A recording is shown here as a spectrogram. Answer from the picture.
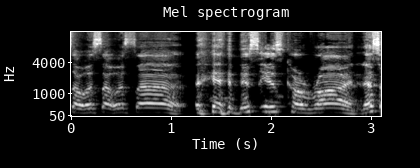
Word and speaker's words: Ka'ron: This is Karan. That's how you pronounce it, right? Karan, right? Karan, yep.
